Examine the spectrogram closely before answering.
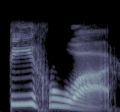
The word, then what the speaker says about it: tiroir: You will say drawer in French as le tiroir. The way you are pronouncing mirror, miroir, just replace the sound of m with the and it becomes drawer. Le tiroir.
